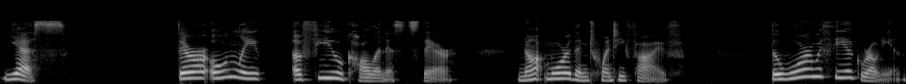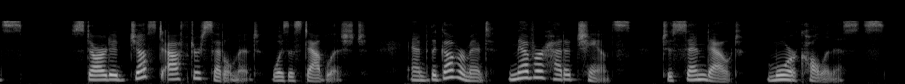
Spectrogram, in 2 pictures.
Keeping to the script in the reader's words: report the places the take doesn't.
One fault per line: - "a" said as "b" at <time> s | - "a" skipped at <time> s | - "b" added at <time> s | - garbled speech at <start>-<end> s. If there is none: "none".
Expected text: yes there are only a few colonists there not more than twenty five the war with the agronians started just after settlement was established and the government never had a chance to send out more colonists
none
